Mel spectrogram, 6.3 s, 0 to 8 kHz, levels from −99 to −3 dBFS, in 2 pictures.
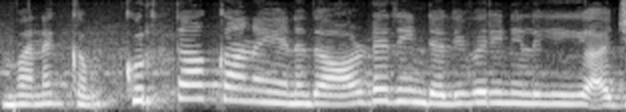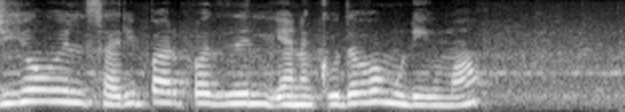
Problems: constant background noise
